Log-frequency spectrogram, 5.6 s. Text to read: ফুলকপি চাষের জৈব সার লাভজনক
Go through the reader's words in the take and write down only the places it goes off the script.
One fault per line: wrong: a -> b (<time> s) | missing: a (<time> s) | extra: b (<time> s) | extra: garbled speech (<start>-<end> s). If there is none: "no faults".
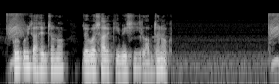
extra: জন্য (0.9 s)
extra: কি বেশী (2.2 s)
